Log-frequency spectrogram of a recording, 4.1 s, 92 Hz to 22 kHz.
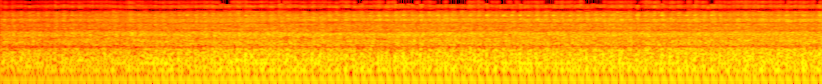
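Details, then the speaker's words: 2019 Craftsman 24-inch snow blower, single-cylinder, electric start, throttle at midpoint, choked and primed: smooth even putter about four beats per second, no misfires or rattles; about half as loud as the 1977 model. "that machine only makes in comparison, that maybe only makes about half the sound that old one did."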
